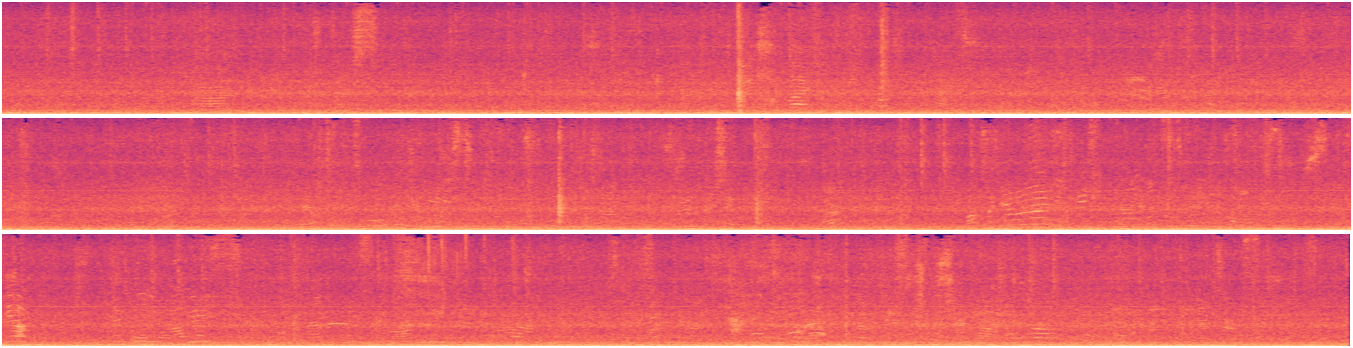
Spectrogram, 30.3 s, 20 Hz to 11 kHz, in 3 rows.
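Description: Airbus A320-214's CFM56 engines at taxi idle, heard from inside the cabin as a steady low rumble with a faint steady hum.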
